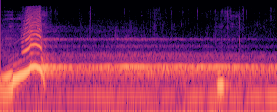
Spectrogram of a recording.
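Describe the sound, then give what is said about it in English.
A single loud shout rings out down the empty, unlit Tideway sewer tunnel in London, then echoes and hums on for seconds, its resonant tone slowly fading into a steady low drone. “Do you mind if I have a shout down the tunnel, see what the echo's like?”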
